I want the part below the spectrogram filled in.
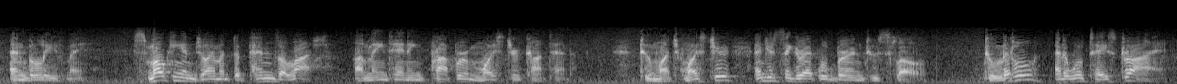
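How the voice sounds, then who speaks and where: A male announcer delivers a polished, emphatic 1950s commercial pitch. His intonation swings in a lively way at a medium pitch. The old broadcast recording is dull, with faint noise. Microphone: voice-over for filmed commercial.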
